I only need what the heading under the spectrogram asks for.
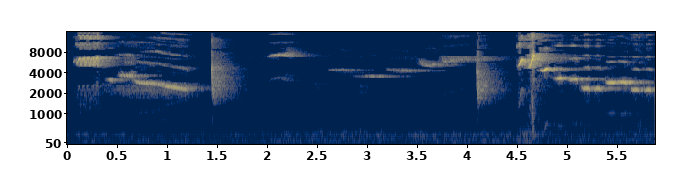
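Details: Sunda blue robin in lively song: high whistles sliding downward, sharp clicks, brief separated thin notes after a pause, then a rich run of descending whistled phrases, with a low faint hum underneath.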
